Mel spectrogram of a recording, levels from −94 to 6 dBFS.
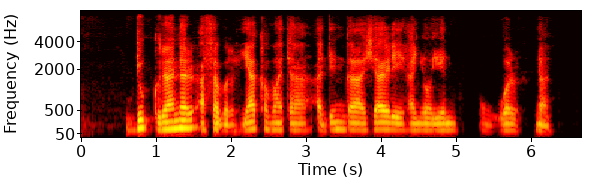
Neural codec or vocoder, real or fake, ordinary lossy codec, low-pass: codec, 16 kHz in and 24 kHz out, 1.1 kbps, FireRedTTS-2 codec; fake; none; 7.2 kHz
